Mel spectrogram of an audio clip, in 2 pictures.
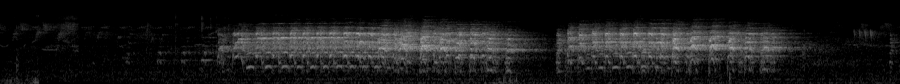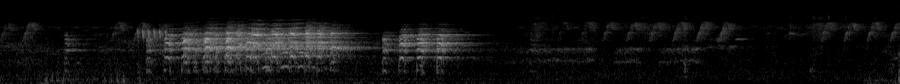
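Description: Oriental pied hornbill calling loudly: three bouts of rapid, repeated notes of two to three seconds each, with a short burst after the third.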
